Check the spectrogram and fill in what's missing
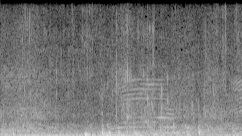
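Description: Canoe paddles dip and pull through water on a guided canoe ride, several irregular splashing strokes over a steady low rumble of wind and motion, fairly close.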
